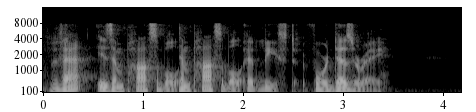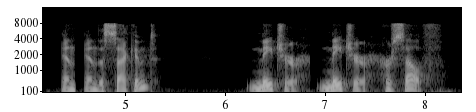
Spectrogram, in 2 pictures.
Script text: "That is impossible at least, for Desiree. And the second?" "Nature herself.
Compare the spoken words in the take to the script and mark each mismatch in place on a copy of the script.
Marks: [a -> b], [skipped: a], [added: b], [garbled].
"That is impossible [added: impossible] at least, for Desiree. And [added: and] the second?" "Nature [added: nature] herself.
